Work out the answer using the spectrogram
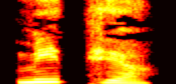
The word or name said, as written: ಮಿಥ್ಯ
